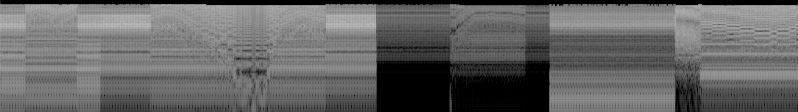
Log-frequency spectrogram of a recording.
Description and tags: Bend a drumsample of mine!
This is one of my glitch sounds! please tell me what you'll use it for :D
droid, artificial, cyborg, command, bit, failure, computer, space, game, experiment, machine, spaceship, rgb, android, Glitch, robot, drum, error, virus, robotic, console, databending, art, system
